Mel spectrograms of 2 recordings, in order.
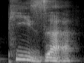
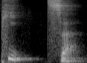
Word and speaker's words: pizza: in your own language in English we add a t sound to it so it's not pizza it's Pizza Pizza you try pizza so the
